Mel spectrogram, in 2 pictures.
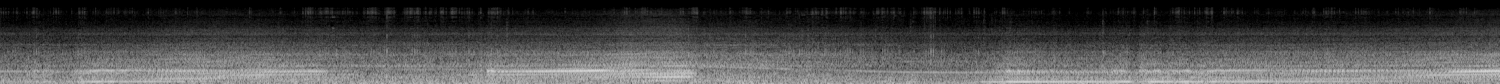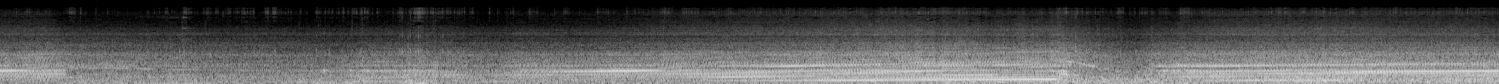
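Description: Porsche 914/6's air-cooled flat-six engine heard from inside the cabin, accelerating hard through the gears. The pitch climbs and then drops at each gear change, several times over, with lifts and downshifts for the corners.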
